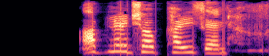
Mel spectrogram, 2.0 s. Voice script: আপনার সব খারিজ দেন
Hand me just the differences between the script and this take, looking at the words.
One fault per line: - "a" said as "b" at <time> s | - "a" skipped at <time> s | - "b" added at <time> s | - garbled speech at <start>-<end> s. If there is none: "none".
none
